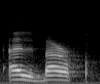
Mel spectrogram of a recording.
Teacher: را کا مخرج آگے سے اوپر اٹھ کے سیدھا لگ رہا ہے منہ کی چھت کو، جس کی وجہ سے را میں تکرار پیدا نہیں ہو رہی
